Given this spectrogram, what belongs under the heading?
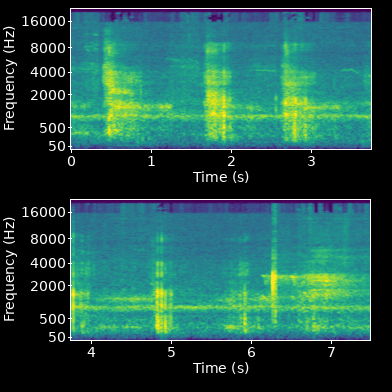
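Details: Cat coughing in the early morning: about six short, dry, hacking bursts spaced a second or so apart in a quiet room.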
